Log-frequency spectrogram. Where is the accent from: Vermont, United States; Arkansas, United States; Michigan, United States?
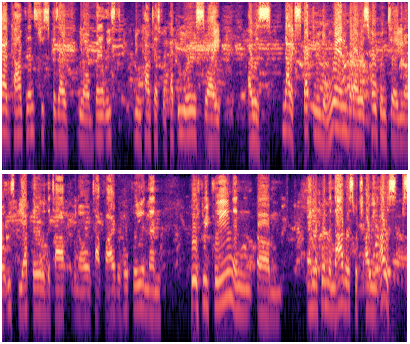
Michigan, United States; Muskegon; I'm from Muskegon, Michigan.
